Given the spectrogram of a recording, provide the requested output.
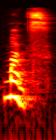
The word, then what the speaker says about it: months: even for native speakers most Americans don't really say months they kind of eliminate the th and they just say months one month two months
